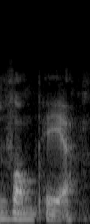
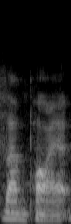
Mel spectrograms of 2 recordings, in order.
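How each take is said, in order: First: It is said with a German pronunciation. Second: It is said like the English word vampire. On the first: The speaker calls it right. "apparently it's pronounced, it's a German film" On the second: The speaker calls it wrong. "I thought it was pronounced vampire"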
